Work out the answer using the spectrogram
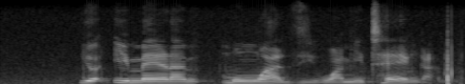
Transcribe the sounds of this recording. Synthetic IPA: jɔimɛɺa | muŋwad͡ziwamitʰɛːŋɡa̰

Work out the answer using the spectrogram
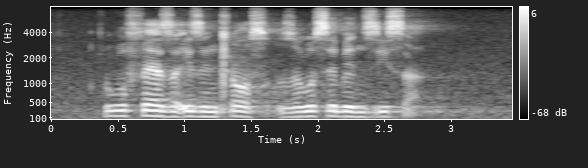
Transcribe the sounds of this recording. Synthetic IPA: uk̬ʼufɛzaizint͡ɬʼɔsɔ̰zok̬usɛɓend͡zʱiːsa̰

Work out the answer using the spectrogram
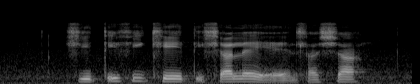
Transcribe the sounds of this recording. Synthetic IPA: ʃitʼifikʰetiʃalɛɦɛnɬaʃa

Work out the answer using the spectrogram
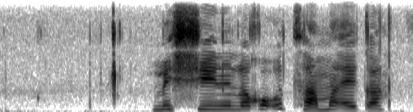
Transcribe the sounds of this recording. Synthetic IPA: mɪʃinilɔkɔʔʊt͡sʰamaɛka

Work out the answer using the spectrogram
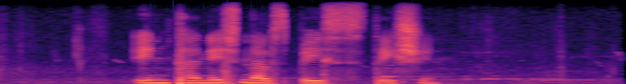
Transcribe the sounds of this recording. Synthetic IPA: intʰɛnɛʃɔnalspesteʃɔ̃n

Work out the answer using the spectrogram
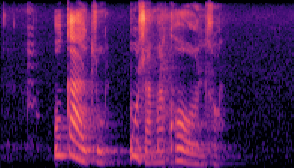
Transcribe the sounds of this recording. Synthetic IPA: uk̬ʼatʼuuɮamakʰɔːnd͡ɮʱɔ

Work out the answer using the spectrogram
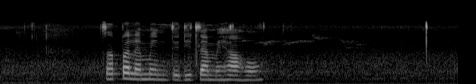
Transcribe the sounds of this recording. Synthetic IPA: t͡sʼapʼalamɛn̩tʼɛdit͡ɬʼamɛɦaɦʊ

